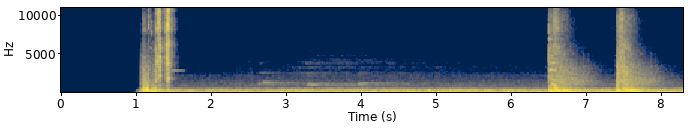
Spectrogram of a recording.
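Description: A low, steady hum drones indoors.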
